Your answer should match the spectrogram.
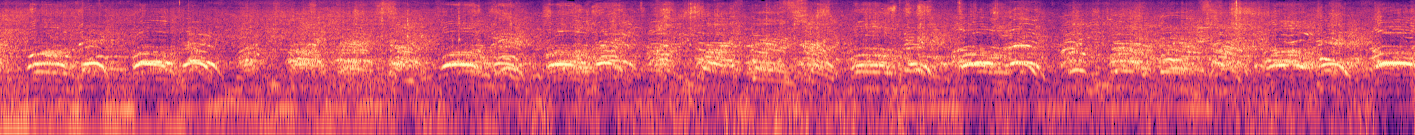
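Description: A crowd of marching protesters chanting loudly together, the same short chant repeating over and over. A low steady hum runs beneath until near the end.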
